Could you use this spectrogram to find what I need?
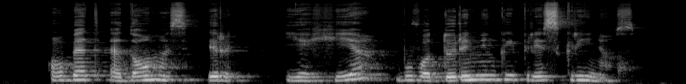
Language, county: Lithuanian, Vilnius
